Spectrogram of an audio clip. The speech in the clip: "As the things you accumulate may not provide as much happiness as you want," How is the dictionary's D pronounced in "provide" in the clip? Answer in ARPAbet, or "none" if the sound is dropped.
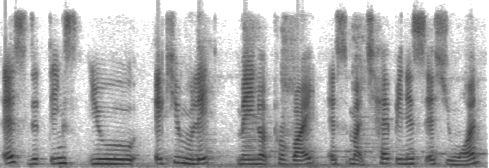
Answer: D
